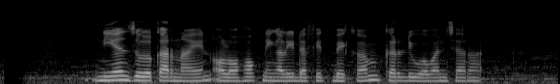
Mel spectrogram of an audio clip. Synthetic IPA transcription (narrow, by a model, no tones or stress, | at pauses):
nianzulkarnainʔɔ̰lɔɦɔk̚niŋalidafit̪̚bɛkʰamkɨrdiwawant͡ʃaɾa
